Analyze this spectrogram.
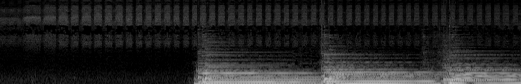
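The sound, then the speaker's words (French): Cicadas chirp on a fine summer day in the south, in a steady, rapid pulsing rhythm, alone at first, then continuing high above loud, bass-heavy music that suddenly comes in partway through. “C'est une belle journée. Dans le sud de l'été, les cigales, les cyprès, les citronniers.”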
